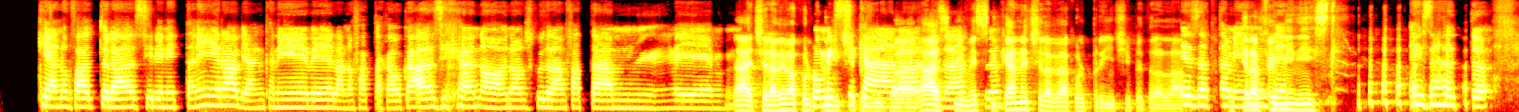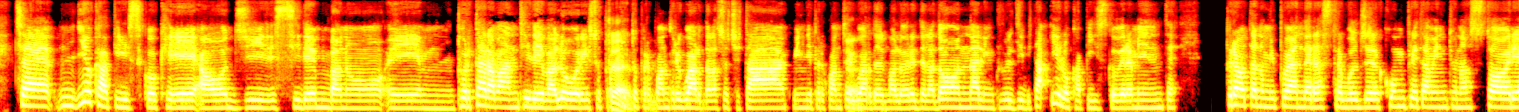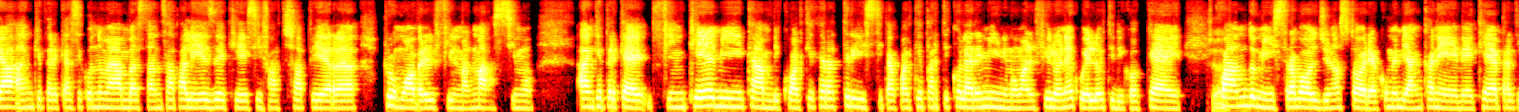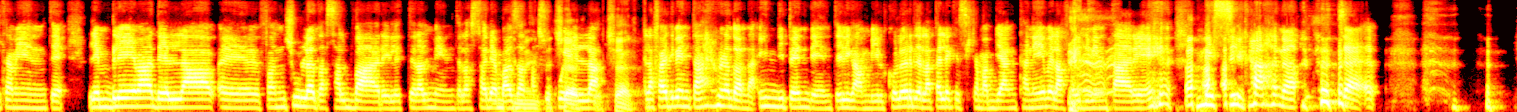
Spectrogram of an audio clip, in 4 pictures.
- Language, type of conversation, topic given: Italian, podcast, Perché alcune storie sopravvivono per generazioni intere?
- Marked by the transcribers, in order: laughing while speaking: "caucasica"; other background noise; laughing while speaking: "esatto"; "Cioè" said as "ceh"; laugh; laughing while speaking: "diventare"; laugh; chuckle; laughing while speaking: "messicana"; "cioè" said as "ceh"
